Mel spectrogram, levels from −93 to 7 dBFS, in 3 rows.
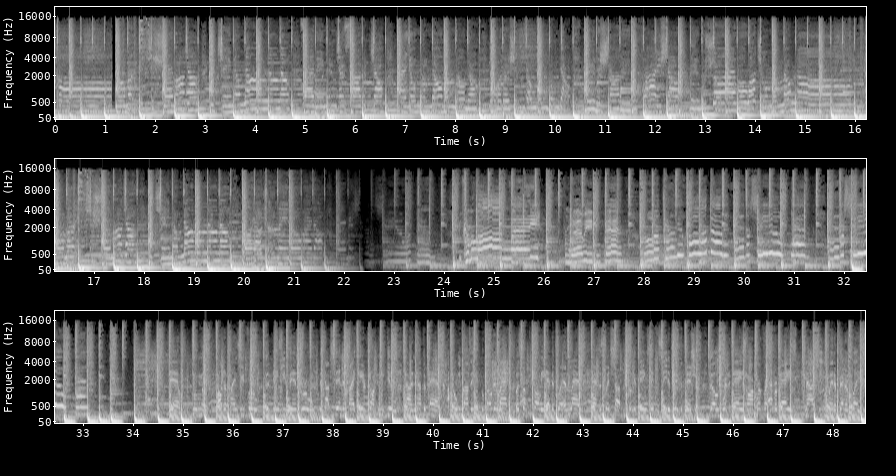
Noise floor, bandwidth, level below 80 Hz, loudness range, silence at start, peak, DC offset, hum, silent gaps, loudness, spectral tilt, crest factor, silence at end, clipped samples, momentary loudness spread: -53 dBFS; 15.5 kHz; -14 dBFS; 4 LU; 0 s; 0 dBFS; under 0.1%; none; none; -13 LUFS; -4.5 dB/octave; 12 dB; 0 s; under 0.1%; 5 LU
